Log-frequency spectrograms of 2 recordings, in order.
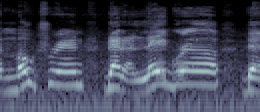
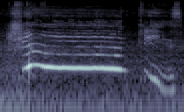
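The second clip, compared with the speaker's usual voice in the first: crying; 3 dB louder than usual. Real, not acted. Crying over her parents.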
